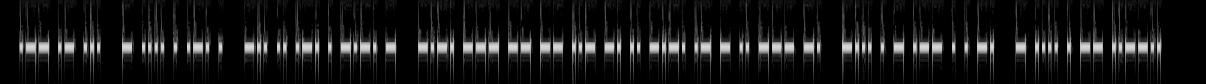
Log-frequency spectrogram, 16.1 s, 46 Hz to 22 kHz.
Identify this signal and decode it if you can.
Morse code, heard as a keyed tone, about 27 wpm, 700 Hz. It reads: WAS THERE DIRECT COMMUNICATION BETWEEN THEM?
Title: Sentences from Top 1000 Words - Review Part 6 - 28wpm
